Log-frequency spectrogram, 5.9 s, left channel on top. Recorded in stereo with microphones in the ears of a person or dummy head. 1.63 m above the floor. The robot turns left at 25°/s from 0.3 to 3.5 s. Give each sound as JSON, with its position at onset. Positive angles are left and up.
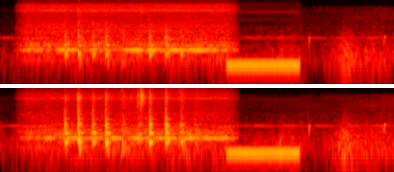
{"t": 0.7, "sound": "dripping", "azimuth_deg": -25}
{"t": 3.2, "sound": "a phone buzzing", "side_deg": 55}
{"t": 4.6, "sound": "a pop", "side_deg": -5}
